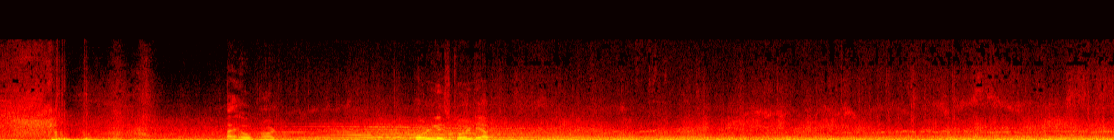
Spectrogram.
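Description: Wind rushes steadily past a game character falling through the air.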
